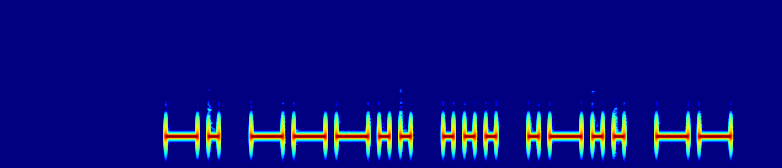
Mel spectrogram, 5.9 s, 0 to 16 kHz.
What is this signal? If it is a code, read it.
Morse code, heard as a keyed tone, about 15 wpm, 700 Hz. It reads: N8SLM
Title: USA Call Signs - 3x Character Spacing - 15wpm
